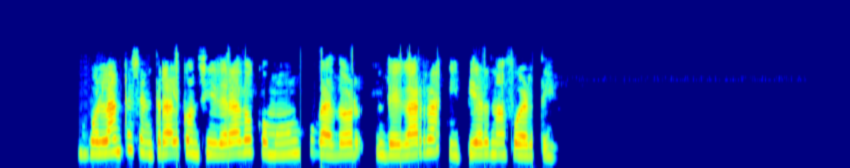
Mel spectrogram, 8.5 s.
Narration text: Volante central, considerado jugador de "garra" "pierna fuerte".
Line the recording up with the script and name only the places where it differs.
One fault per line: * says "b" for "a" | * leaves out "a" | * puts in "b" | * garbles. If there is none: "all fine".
* puts in "como un"
* puts in "y"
